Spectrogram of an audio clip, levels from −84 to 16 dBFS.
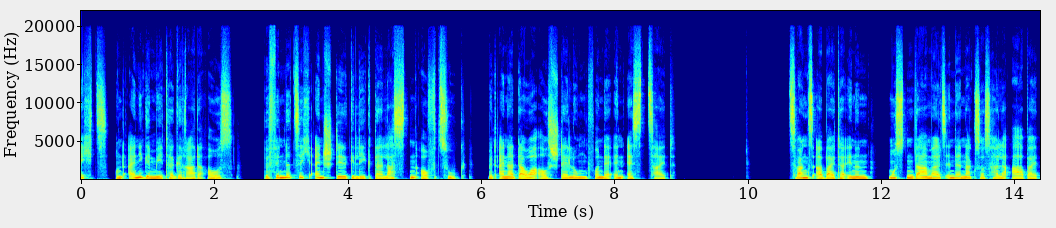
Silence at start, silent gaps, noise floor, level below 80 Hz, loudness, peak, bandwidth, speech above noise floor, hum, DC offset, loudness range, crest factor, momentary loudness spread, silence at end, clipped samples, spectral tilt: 0 s; none; under -90 dBFS; -42 dBFS; -17 LUFS; -2 dBFS; over 20 kHz; over 74 dB; none; under 0.1%; 4 LU; 14 dB; 7 LU; 0.05 s; under 0.1%; -4.5 dB/octave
